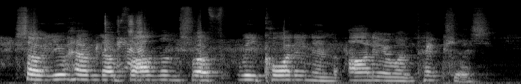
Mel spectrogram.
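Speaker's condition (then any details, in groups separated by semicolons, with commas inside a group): Cerebral palsy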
